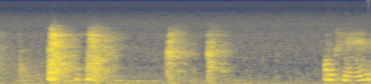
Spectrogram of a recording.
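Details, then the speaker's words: Post-surgical patient doing a deep breathing and coughing exercise with a pillow splinted against the incision: short, deliberate coughs in pairs with quiet pauses; splinted cough. "Can you go ahead and grab your pillow and put it against your incision where you had, I know you had a surgery, and go ahead and breathe through your nose and then hold your pillow wherever you had the incision."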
